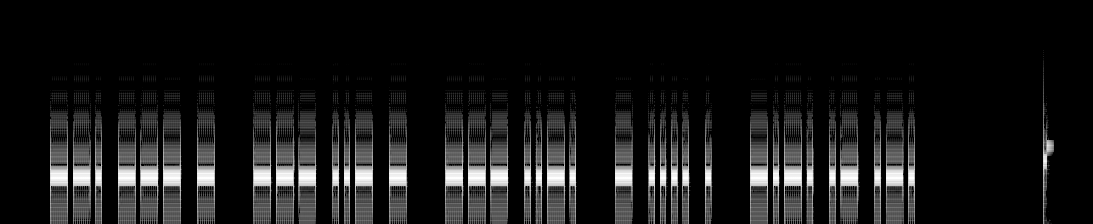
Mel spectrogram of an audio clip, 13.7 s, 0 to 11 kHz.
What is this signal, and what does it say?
Morse code, heard as a keyed tone, about 17 wpm, 700 Hz. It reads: GOT OUT OF THE CAR
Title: Sets of 5 Words Encore 17wpm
